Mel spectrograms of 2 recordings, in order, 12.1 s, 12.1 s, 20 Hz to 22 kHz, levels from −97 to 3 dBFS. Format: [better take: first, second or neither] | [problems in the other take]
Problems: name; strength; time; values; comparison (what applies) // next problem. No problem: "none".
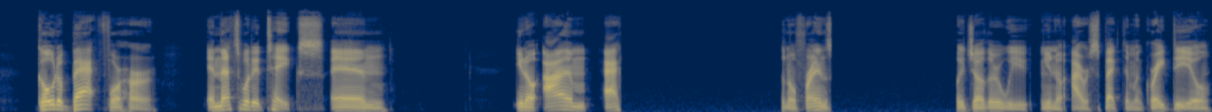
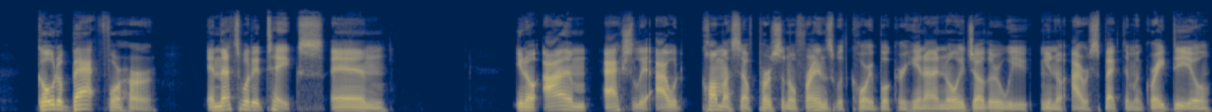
second | audio cutting out; at 6 s for 1.5 s and at 8.5 s for 1.5 s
